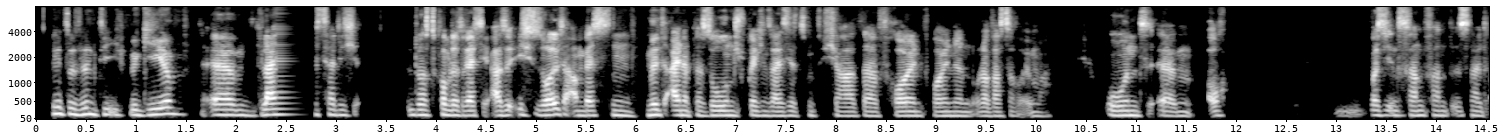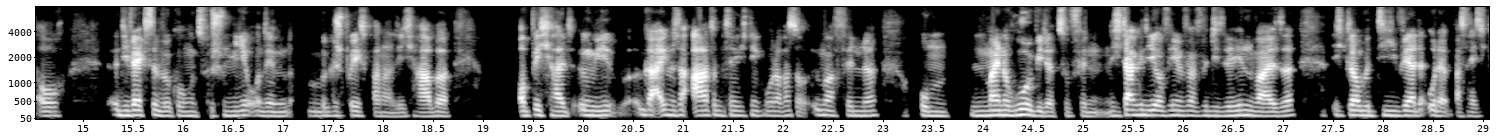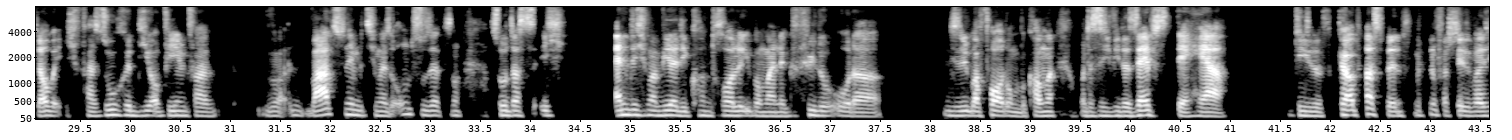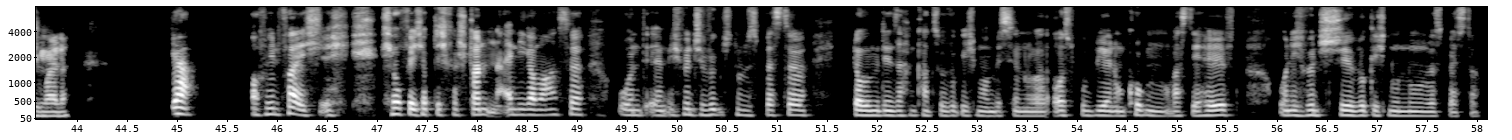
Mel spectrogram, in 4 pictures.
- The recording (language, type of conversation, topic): German, advice, Was kann ich tun, wenn mich meine Gefühle gerade überwältigen und ich mich überfordert fühle?
- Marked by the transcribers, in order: other background noise; distorted speech; laughing while speaking: "Körpers bin. Wenn du verstehst"; static; laughing while speaking: "ich"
